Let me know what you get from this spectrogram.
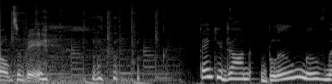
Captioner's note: laughs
